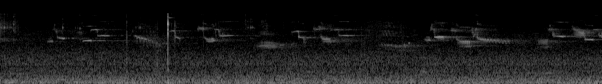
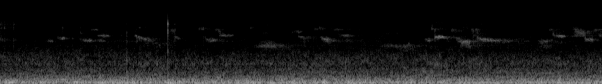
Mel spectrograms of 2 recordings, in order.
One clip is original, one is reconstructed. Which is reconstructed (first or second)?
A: second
